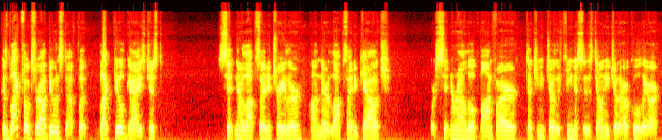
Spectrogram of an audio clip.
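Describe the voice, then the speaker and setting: A man's voice: mid-range voice, little pitch movement, normal speed, a bit bright. A man hosting casual commentary on video clips, talking in a crude, rambling, sarcastic way with frequent "yeah?" tags. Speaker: commentary host.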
